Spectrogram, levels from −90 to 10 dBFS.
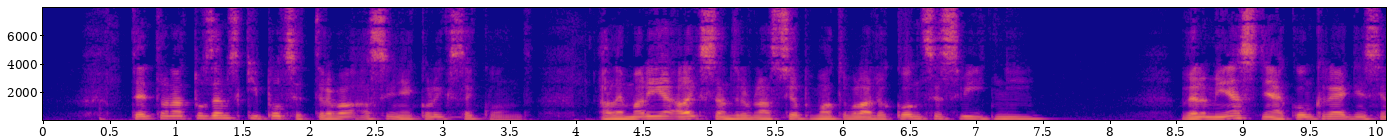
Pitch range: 105-130 Hz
